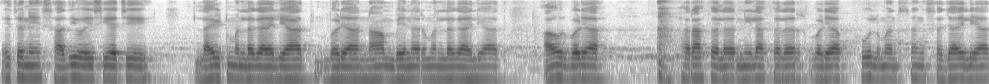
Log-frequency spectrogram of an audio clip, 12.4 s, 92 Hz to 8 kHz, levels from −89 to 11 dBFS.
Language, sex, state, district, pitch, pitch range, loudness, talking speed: Halbi, male, Chhattisgarh, Bastar, 120 Hz, 120-125 Hz, -28 LUFS, 110 wpm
